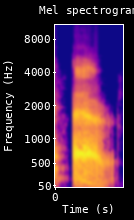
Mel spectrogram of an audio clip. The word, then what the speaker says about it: heir: ठीक है, अब इसको देखो, ये जो वर्ड है HEIR, इसको हम लोग पढ़ते हैं एर, एर, यहाँ पे एच है बट एच का उच्चारण नहीं है, एर यानी ई जो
